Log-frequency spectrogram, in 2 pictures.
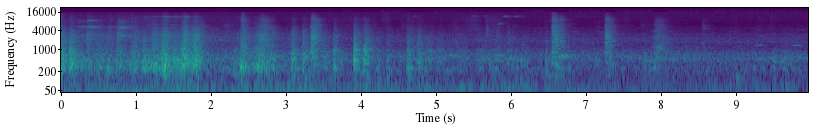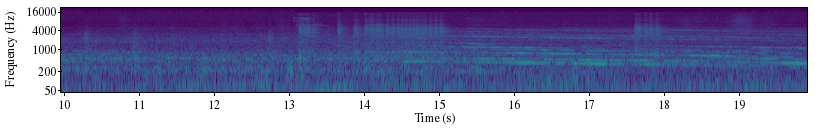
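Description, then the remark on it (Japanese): An electric train rolls along with a steady rumble and sharp wheel clacks at irregular intervals, then a rising motor whine comes in near the end as the train, terminating at Kotesashi, goes into the depot. Fairly loud, with no voices. “この電車は車庫に入ります。”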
